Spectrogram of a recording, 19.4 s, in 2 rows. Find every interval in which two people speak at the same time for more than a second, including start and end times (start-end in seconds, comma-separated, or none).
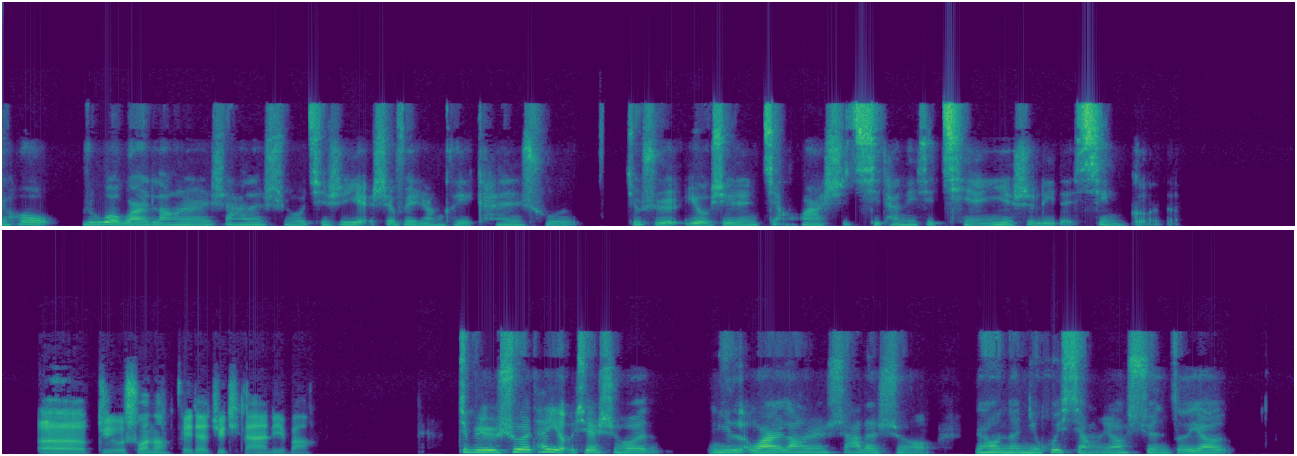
none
